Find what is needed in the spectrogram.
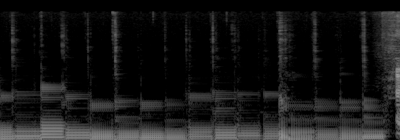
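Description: Electric bass guitar playing a bass line of single plucked notes, about four notes a second, stopping just before the end.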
